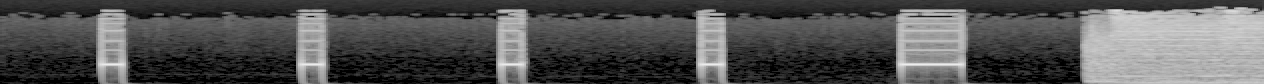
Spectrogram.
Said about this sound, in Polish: To pikanie przed chwilą oznaczało, że wybiła godzina ósma.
